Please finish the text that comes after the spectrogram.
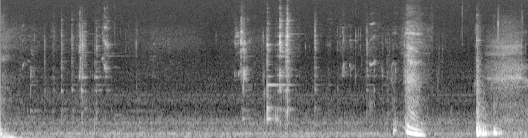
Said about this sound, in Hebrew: אנחנו רוצים, רגע, נשתה איזה שלוק מים לפני?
